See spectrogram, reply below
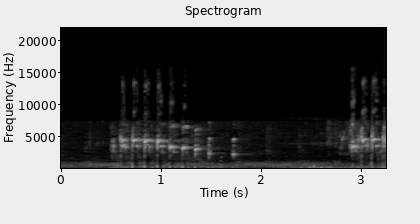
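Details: Eagles recorded in Minnesota on 13 April 2013: an eagle gives a rapid run of high, thin chittering notes, about six per second, then a second short burst, over a low rumble of wind.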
